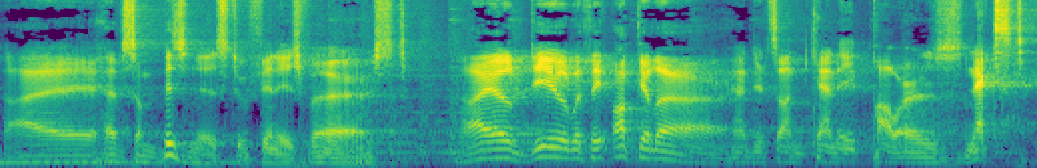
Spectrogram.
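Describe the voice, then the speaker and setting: A man voicing a menacing, gloating male dragon lord, slow and theatrical with a gravelly tone. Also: rumbling low, animated, bright, forceful tone, soft background music, voice pushed down, exaggerated voice. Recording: echoey long reverb.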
